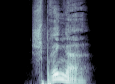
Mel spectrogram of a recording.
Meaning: inflection of springen: 1. first-person singular present 2. first/third-person singular subjunctive I 3. singular imperative
- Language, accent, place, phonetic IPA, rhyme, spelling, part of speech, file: German, Germany, Berlin, [ˈʃpʁɪŋə], -ɪŋə, springe, verb, De-springe.ogg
